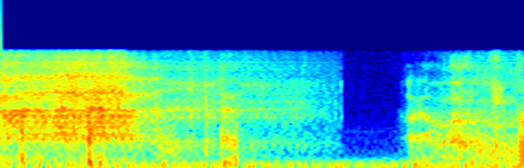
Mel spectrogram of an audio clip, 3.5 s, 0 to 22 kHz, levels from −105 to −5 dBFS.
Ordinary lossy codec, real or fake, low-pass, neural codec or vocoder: none; fake; 7.2 kHz; autoencoder, 22.05 kHz, a latent of 192 numbers a frame, VITS, trained on many speakers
